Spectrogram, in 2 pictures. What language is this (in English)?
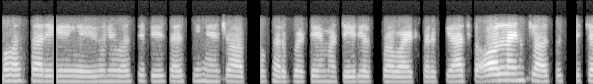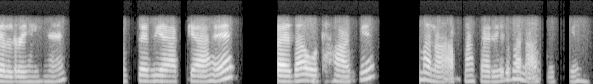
Urdu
